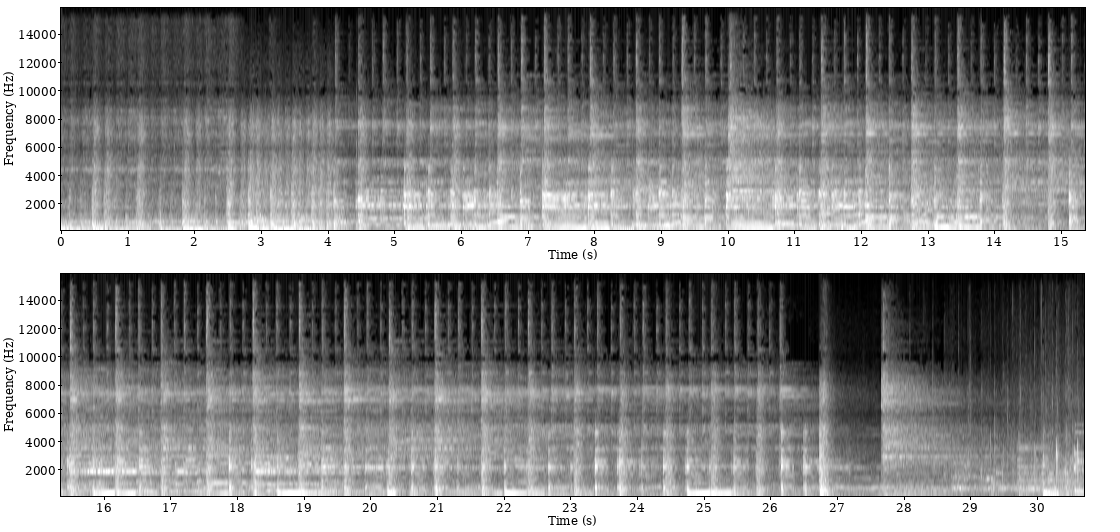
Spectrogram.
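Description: Live rautalanka band, electric guitars over a drum kit, playing an instrumental with a picked lead-guitar melody. The tune stops suddenly a few seconds before the end, and audience applause follows.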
